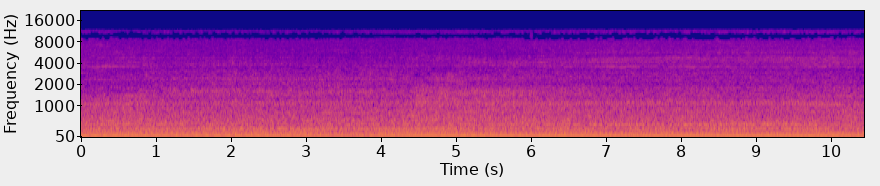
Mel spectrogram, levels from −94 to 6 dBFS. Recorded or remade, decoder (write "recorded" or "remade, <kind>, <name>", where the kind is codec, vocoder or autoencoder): recorded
